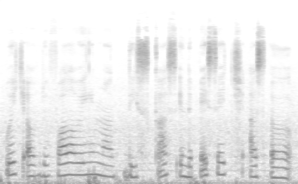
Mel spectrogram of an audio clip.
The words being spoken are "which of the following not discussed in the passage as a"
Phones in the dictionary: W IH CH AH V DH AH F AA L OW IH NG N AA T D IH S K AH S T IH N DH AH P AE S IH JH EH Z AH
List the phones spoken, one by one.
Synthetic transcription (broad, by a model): W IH CH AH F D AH F AA L OW IH NG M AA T D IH S K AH S IH N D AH P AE S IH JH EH S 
